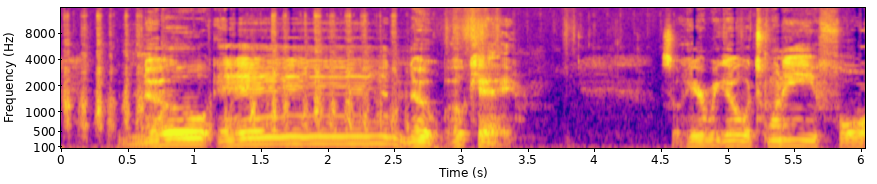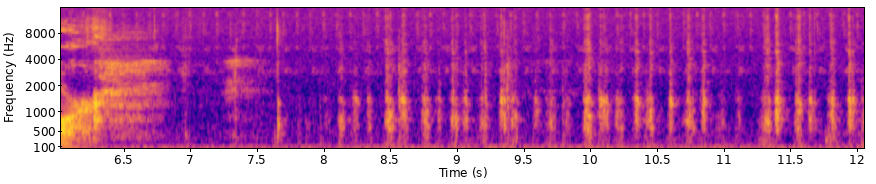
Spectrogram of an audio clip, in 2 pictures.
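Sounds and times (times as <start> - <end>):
coin scraping lottery ticket: 0.0 - 2.7, 8.1 - 12.0.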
